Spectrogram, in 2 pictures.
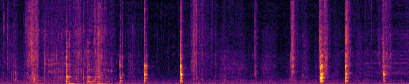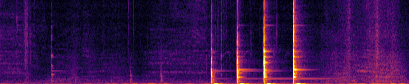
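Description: Firewood being split by hand: scattered light taps and knocks, then four loud knocks in quick succession about eight seconds in, the last leaving a short metallic ring.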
